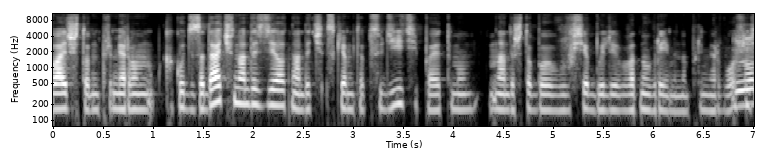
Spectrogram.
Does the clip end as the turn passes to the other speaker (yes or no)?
yes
